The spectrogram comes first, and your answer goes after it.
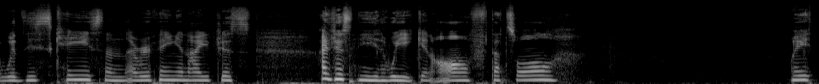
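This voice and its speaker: A frazzled, friendly female police detective, acted by a woman in a one-sided ASMR roleplay. Her voice sits a little low and moves slowly, stumbling and repeating words in an exasperated, apologetic way. The sound is very dry, with no room around it. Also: dry recording. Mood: apologetic, weary. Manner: hesitant, stammering, repeats words.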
